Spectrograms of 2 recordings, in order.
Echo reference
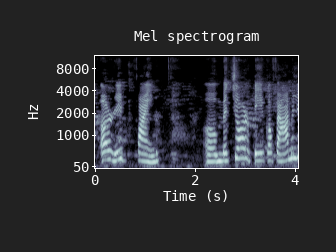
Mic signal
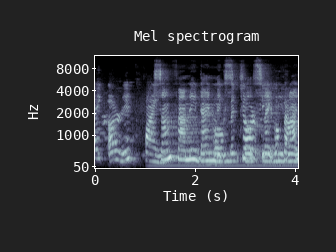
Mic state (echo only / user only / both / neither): both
